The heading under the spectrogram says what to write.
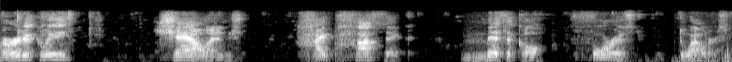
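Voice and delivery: slow, drawn-out, deliberate word-by-word enunciation. Repeating the big words he used with alcohol in his system, said very slowly. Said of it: "You had to say it that slow".

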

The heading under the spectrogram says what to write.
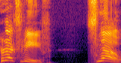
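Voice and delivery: very high, swooping screaming outburst. Reading out the next complaint to the others: screaming. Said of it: "Why are you screaming?".

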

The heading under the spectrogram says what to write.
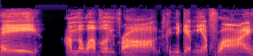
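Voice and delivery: put-on voice, as if speaking through a stoma. Showing listeners how the creature talks, in a Loveland frog voice. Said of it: "I'm squeezing where my stoma would be while I'm doing this".

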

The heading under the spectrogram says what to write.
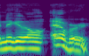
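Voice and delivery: normal talking voice

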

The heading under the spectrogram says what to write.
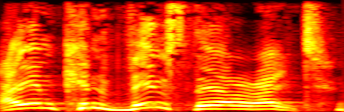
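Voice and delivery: put-on German accent. Speaker quotes what a boy added about his captors, in a fake German accent. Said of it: "Now I'm speaking German".

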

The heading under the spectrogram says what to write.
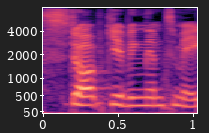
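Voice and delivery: normal talking voice

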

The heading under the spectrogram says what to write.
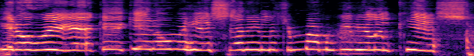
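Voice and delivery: put-on very high, creepy old-lady character voice. Doing a grandma voice while discussing Into the Spider-Verse: grandma-Herbert the Pervert voice. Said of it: "that was like a combination grandma and Herbert the Pervert".

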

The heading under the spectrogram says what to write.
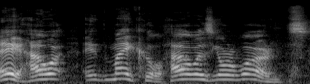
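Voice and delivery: put-on thick, slow, heavy Russian accent. Act out the Lost Boys worm scene to Michael as Kiefer Sutherland in a thick Russian accent. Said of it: "in a thick Russian accent is like".

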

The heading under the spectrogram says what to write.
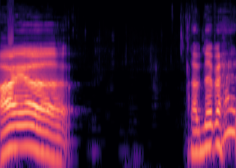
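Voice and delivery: speaking with mouth full, chewing. Asked how he feels about flying, the speaker answers while talking with mouth full. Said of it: "Sorry, I'm eating cheese sticks".

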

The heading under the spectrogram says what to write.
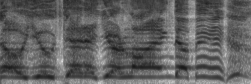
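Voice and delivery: put-on yelling. Retelling a customer's accusation in a dispute: imitating someone yelling. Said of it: "he's sitting there yelling at me".

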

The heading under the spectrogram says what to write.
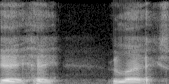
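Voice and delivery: put-on deep voice. Telling listeners to relax, in a put-on deep voice. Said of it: "Gotta get deep voice a little bit".

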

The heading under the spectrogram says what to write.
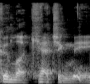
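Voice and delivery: put-on smug villain voice. Retelling how a villain taunts the hero from a boat: imitating a smug villain. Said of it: "so smug".

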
